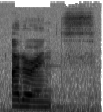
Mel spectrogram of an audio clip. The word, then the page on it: utterance: American English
